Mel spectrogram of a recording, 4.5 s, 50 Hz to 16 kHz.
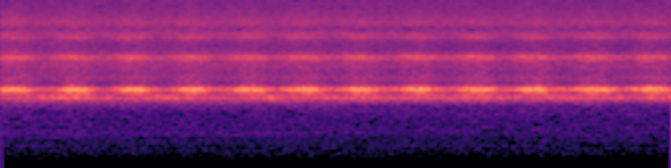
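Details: Snowy tree crickets chirping through a warm night of about 79 degrees, as estimated from their rate: bright, jingle-bell-like pulses evenly spaced, around two and a half per second, over a sustained high ringing tone.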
